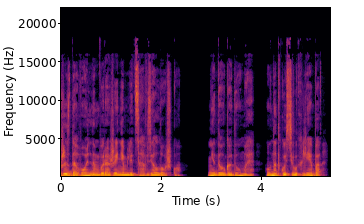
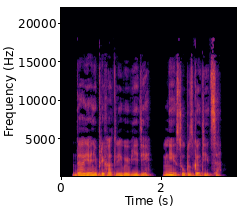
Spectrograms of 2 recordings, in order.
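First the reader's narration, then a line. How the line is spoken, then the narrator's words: Mumbling. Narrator (Russian): промямлил он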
